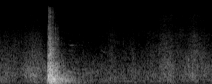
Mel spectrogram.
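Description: A car door shutting once: a single sharp bang about half a second in.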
